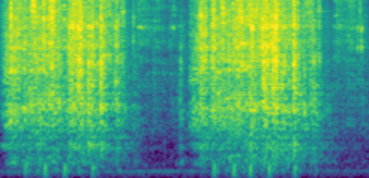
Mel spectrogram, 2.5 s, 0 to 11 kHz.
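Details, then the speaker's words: Freed-up, previously locked 3 hp Briggs & Stratton small engine with a substitute carburetor fitted and no fuel draw yet: quick, crisp firing in two short bursts with pauses, no knocking underneath; runs cleanly and sounds good. "we took an engine that was free that was locked up and we got it running and it sounds good I don't hear any knocking so that's probably going to be a good little three horsepower engine"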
